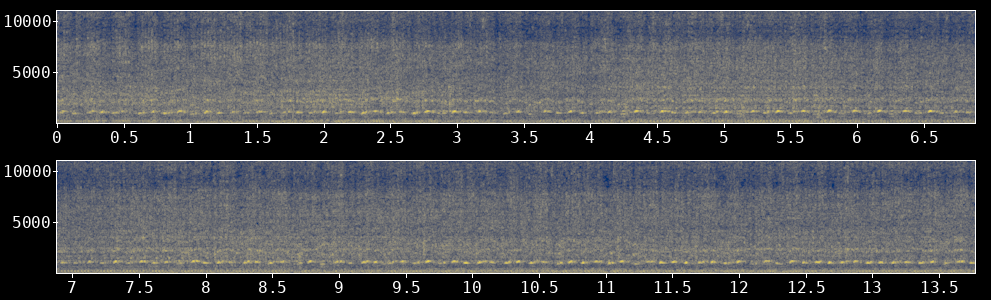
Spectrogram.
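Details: Suzuki Hayabusa idling from completely cold: constant mid-pitched whir over the exhaust note, same at any temperature per owner; cause not yet known.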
